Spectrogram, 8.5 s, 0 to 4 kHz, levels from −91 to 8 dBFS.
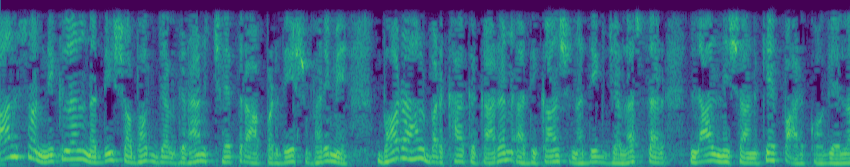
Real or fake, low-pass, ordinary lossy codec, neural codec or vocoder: real; 3.6 kHz; AAC, 32 kbps; none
